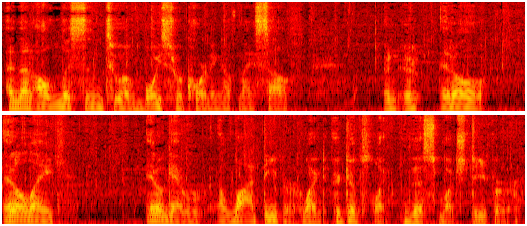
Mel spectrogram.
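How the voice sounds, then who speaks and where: Male gaming creator, deep and mellow, halting casual ramble, faint noise behind. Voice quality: low-pitched voice. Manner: halting, rambling, trails off and circles back. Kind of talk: casual gameplay commentary, rambling chat.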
